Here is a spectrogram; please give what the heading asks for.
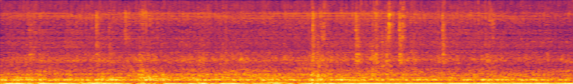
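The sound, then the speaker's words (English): A steady low rumble and mechanical drone from a long elevator ride up a port container crane at a closed Ports America terminal, continuous and even, with a few faint clicks partway through. “It's a very long elevator ride up to the midsection of the crane.”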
